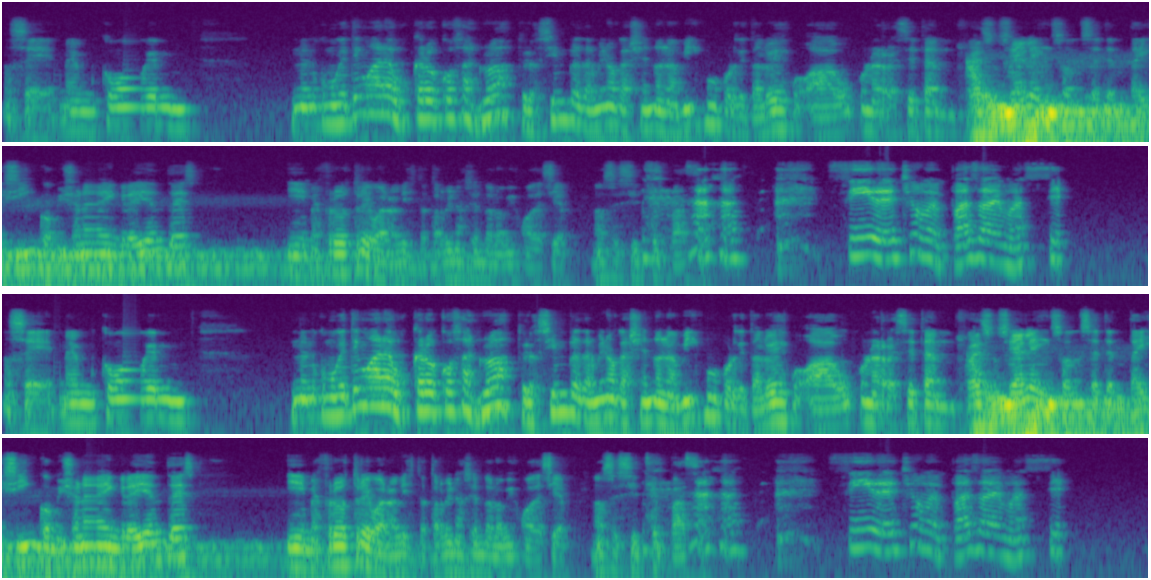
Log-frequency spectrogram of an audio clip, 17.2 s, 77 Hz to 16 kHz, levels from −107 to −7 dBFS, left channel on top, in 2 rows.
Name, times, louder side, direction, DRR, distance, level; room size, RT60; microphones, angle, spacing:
voice 1, 0.0-1.4 2.2-10.1 10.7-13.8, right 5 dB, 80° right, 0.4 m, -34 dB
sound 1, 7.2-12.0, left 3 dB, 45° left, 0.7 m, -29 dB
voice 2, 13.4-16.5, left 5 dB, 25° left, 0.3 m, -38 dB
2.1 x 2.1 x 3.1 m
head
